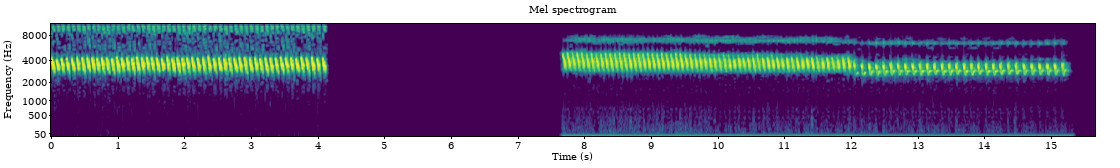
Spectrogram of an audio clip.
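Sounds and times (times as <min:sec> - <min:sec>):
canary song in rapid even trills: 0:00.0 - 0:04.2, 0:07.7 - 0:15.4.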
